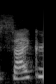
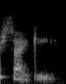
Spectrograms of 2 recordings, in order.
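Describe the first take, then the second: First: Psyche said like "sike"; one-syllable pronunciation. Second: Psyche said "SY-kee"; two-syllable pronunciation. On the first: Vlogger unsure of a character's name, trying Psyche as "sike". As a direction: drop the final e of Psyche, ending on the k. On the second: Vlogger checking a character's name, trying Psyche as "SY-kee". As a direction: sound the final e of Psyche as "ee". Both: Shown as a demonstration. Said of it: "Is it Psyche or Psyche?".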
